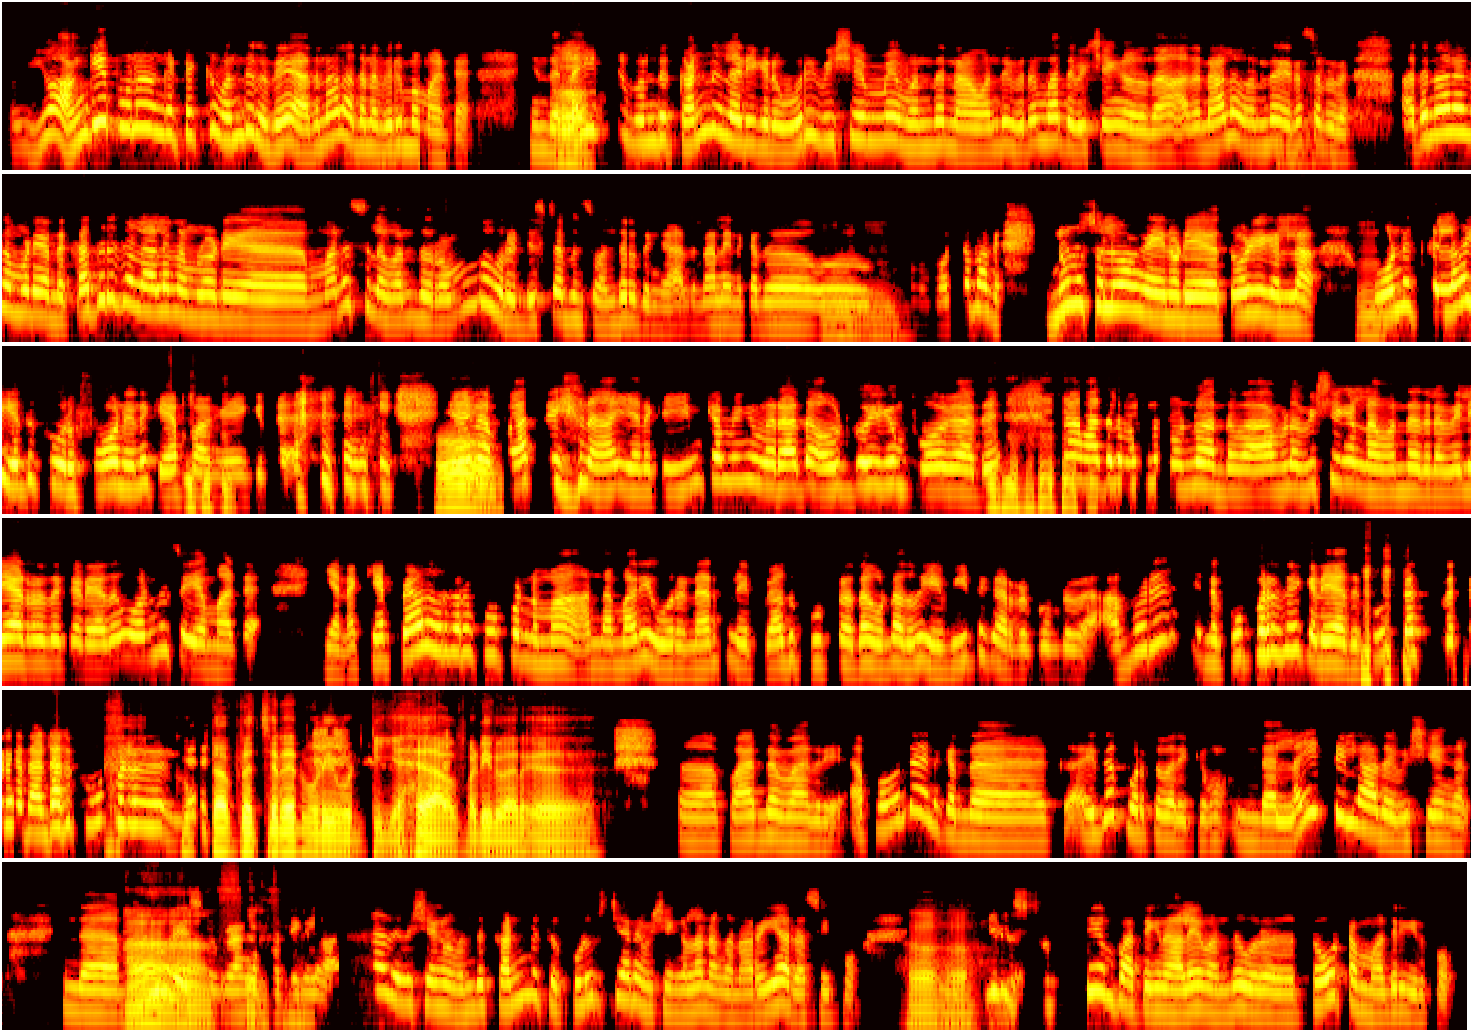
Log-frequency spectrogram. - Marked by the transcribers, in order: in English: "டெக்"; other noise; in English: "டிஸ்டர்பன்ஸ்"; laugh; in English: "இன்கமிங்கும்"; in English: "அவுட் கோயிங்கும்"; laugh; "தடவை" said as "தர்வ"; laughing while speaking: "கூப்பிட்டா பிரச்சனைன்னு முடிவு பண்ணிட்டீங்க. அப்டின்வாரு"; laughing while speaking: "அவரு என்னை கூப்பிடுறதே கிடையாது. கூப்பிட்டா பிரச்சனை தாண்டா கூப்பிடுறது இல்ல!"; in English: "ப்ளூ ரேஸ்"
- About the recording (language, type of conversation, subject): Tamil, podcast, வாரத்தில் ஒரு நாள் முழுவதும் தொழில்நுட்பம் இல்லாமல் நேரத்தை எப்படி திட்டமிட்டு ஒழுங்குபடுத்துவீர்கள்?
